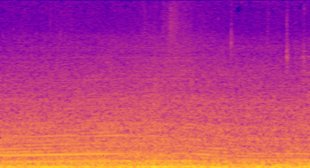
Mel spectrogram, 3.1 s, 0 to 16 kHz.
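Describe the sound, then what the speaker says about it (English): A 2020 BMW X3 sDrive30i engine pulls at half throttle, a steady smooth hum with a rising tonal drone heard from inside the cabin, no talking over it. "I'm sure it's got some form of fake engine noise being put into this."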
